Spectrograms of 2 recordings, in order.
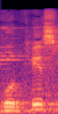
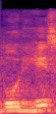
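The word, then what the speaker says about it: Borges: तो उसमें बोरखेस लिखा था। तो तब मैं बहुत छोटा था। मैंने आज से 40 साल पहले की बात बता रहे हैं। तो वो बोले कि नहीं बोरहेस इसका सही उच्चारण है।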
